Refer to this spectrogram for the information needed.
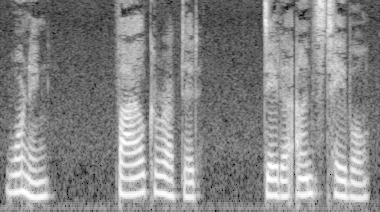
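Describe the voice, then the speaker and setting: A woman's voice: lowish voice, fairly even intonation, unhurried, heavy background noise, lightly acted. A woman voicing an impersonal computer system in an audio drama, giving clipped, formal, emotionless announcements. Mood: impersonal, alerting. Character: impersonal female computer system voice issuing alerts.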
